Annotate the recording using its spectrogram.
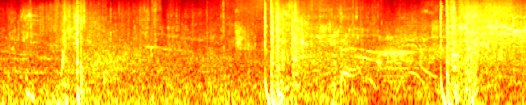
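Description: Gunshots bang loudly with a short echo.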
